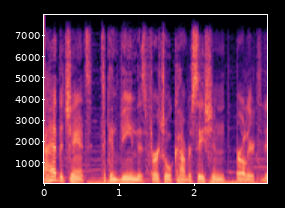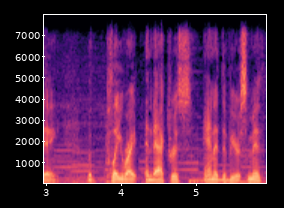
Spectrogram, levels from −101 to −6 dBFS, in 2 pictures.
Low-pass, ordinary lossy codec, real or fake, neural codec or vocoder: 7.2 kHz; Opus, 64 kbps; real; none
